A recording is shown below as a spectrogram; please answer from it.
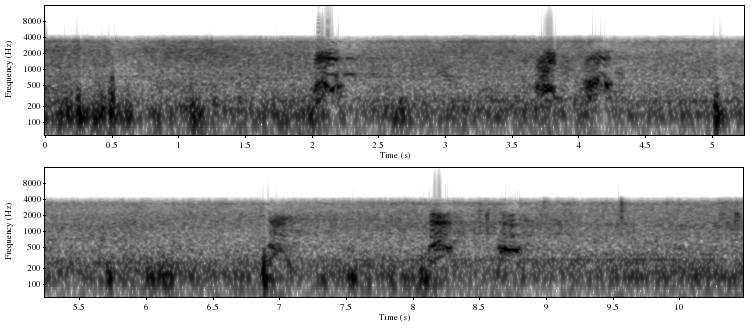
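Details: Dogs, including a Leonberger and Pyrenean friends, playing in a dog park at Lade in Trondheim, Norway; short scattered barks and yips at about two, four, seven and eight seconds over steady low background rumble.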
